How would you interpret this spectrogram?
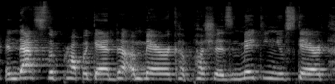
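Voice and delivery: rhythmic, declaimed slam poetry; spoken-word poem. Acted. Poet on American propaganda and fear, spoken-word recital. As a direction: recite it as a pointed political poem, building in force.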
